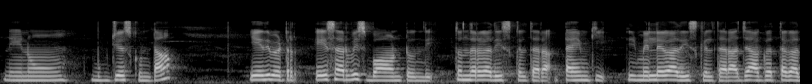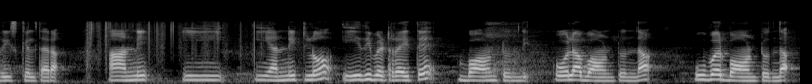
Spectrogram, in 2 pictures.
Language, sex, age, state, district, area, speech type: Telugu, female, 30-45, Telangana, Peddapalli, rural, spontaneous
